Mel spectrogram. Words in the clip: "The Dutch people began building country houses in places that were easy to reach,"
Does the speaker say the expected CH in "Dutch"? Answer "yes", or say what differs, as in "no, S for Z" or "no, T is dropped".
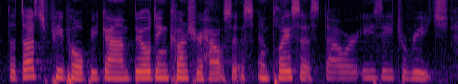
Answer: yes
